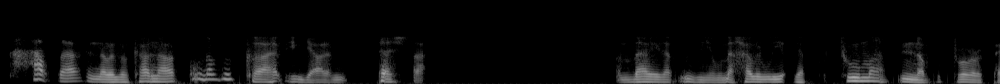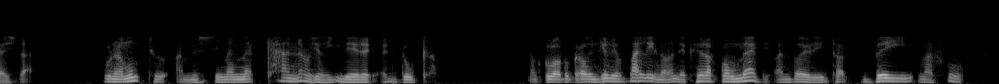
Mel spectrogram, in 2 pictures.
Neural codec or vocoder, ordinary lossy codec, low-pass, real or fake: codec, 16 kHz in and 24 kHz out, 0.4 kbps, LongCat-Audio-Codec, four codebook decoder; MP3, 24 kbps; 3.6 kHz; fake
